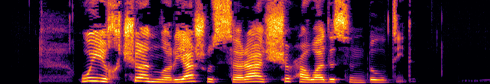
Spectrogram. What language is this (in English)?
Abkhazian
